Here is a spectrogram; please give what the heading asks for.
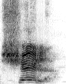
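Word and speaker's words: Xela: Y entonces el fonema suena como SH, pero lo correcto es con X, como Shela, Shelahu, ¿verdad?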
